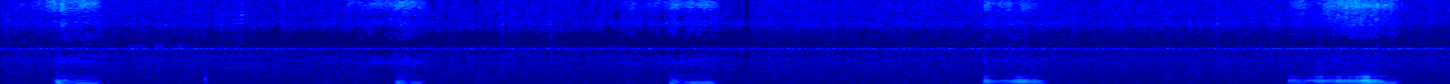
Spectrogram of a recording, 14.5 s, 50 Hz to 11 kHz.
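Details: Sleeping cat snoring softly and rhythmically, five snores at roughly 20 breaths a minute, with a faint steady room hum behind.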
